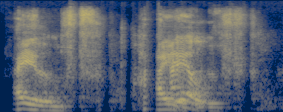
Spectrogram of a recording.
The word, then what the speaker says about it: Heilf: the questions are how am i here and pronouncing your surname is health health hail i'm a hail from cologne in germany uh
